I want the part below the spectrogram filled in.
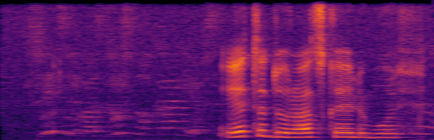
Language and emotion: Russian, neutral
